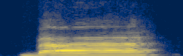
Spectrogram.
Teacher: बारीक के लिए मुंह चौड़ा होगा, होंठ दोनों खींचे चले जाएंगे, स्माइली फेस। बा करके देखो आप, बा को, बा, मुंह कितना खुला हो जाता है, देखो चौड़ा हो जाता है, बा।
